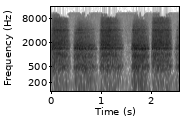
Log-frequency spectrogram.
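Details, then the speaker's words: Rapid, laboured breathing after dancing in a girl with asthma who uses an inhaler: quick, heavy, audible breaths at roughly 100 a minute. Her reduced airflow makes her lungs work harder and she gets out of breath faster than classmates. "but she still gets out of breath more quickly than her classmate the amount of air that CLA can breathe in and out of her lungs is reduced so her lungs are having to work much harder"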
